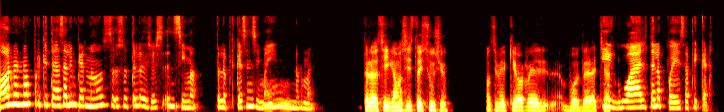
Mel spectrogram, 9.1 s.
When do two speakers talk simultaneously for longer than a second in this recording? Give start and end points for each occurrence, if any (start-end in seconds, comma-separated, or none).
none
